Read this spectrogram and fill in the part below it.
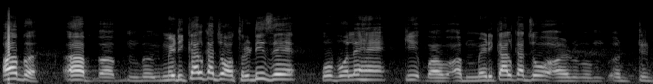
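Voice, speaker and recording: A male news reporter speaking off the cuff, halting, with many fillers and restarts and repeated phrases. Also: sits high, a little mellow. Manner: repetitive, circling phrasing.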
